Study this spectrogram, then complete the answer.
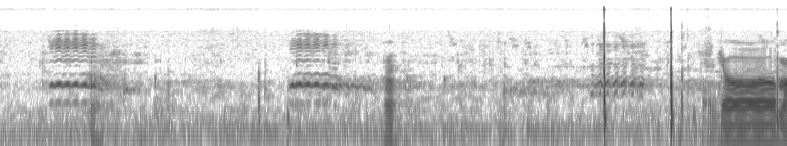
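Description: Goats bleat in short, wavering cries on a farm after heavy rain, two at first and a louder cluster at the end, over quiet outdoor background with a few sharp clicks.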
